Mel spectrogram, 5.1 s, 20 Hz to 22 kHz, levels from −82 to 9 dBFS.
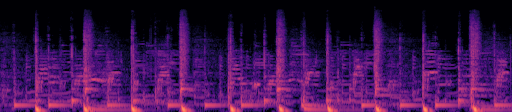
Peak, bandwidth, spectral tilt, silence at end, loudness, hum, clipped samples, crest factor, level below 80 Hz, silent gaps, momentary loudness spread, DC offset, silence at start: -8 dBFS; 15.5 kHz; -5 dB/octave; 0 s; -28 LUFS; none; under 0.1%; 20 dB; -32 dBFS; none; 5 LU; under 0.1%; 0 s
